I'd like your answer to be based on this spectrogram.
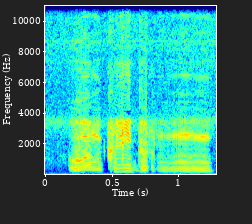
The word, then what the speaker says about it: Ван Клиберн: в нашей стране ее всегда Ван Клиберн произносили, тем более, что это не английская, а по происхождению голландская фамилия. Да и мы же не говорим Шекспая или доктор Уотсон или Ингланд, мы говорим Шекспир, доктор Ватсон, Англия,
